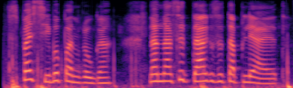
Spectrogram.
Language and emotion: Russian, angry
